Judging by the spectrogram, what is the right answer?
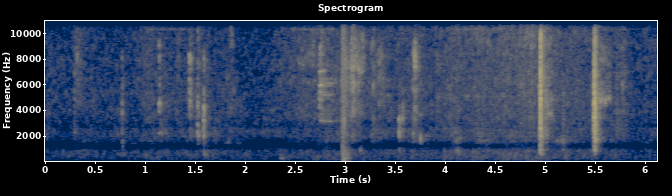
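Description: Handling noise on a handheld microphone: faint scattered clicks and rubbing, a dull thump about three seconds in and two sharp clicks near the end.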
